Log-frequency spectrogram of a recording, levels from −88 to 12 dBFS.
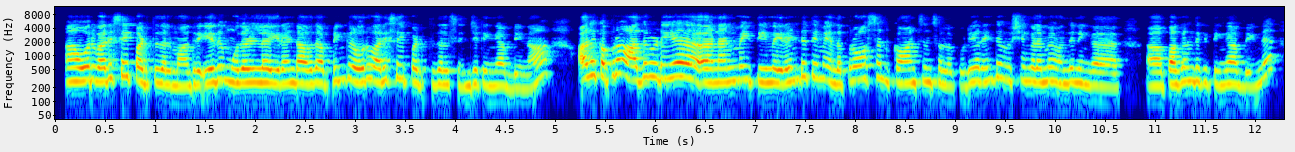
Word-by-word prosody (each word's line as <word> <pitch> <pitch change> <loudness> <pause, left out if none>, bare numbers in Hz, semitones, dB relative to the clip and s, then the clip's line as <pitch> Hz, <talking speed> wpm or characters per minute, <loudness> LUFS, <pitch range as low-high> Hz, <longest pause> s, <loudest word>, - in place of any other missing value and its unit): ஆ - - +2
ஒரு 295 - +3
வரிசைப்படுத்துதல் 275 -5 0
மாதிரி. 220 +2 -2
எது 270 +3 +1
1ல 260 +1 +3
2 250 0 +2
அப்படிங்கிற 280 +5 -5
ஒரு 265 - +2
வரிசைப்படுத்துதல் 260 -4 -2
செஞ்சுட்டீங்க 225 0 -6
அப்ப்டின்னா, 200 +1 -7 0.5
அதுக்கப்புறம் 370 +3 +4
அதனடைய 335 +2 0 0.4
நன்மை 280 +3 -3
தீமை 260 -1 +1
2த்தையுமே 320 0 -5
இந்த 240 - -1
ப்ரோசன் 310 +1 -3
கான்ஸ்ன்னு 255 +2 -2
சொல்லக்கூடிய 230 +2 -5 0.3
விஷயங்களுமே 275 -1 -3
வந்து 250 +2 -3
நீங்க 230 -2 -3 0.5
அ - - 0 0.2
பகிர்ந்துக்கிட்டீங்க 250 -2 0
அப்படின்னு, 230 - -6
265 Hz, 130 wpm, -19 LUFS, 240-290 Hz, 0.5 s, அதுக்கப்புறம்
